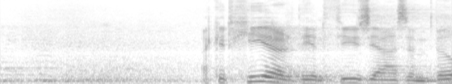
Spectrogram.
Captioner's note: audience laughs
